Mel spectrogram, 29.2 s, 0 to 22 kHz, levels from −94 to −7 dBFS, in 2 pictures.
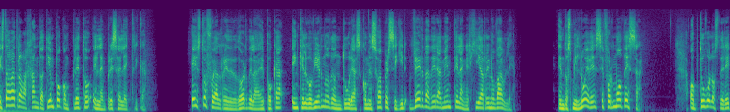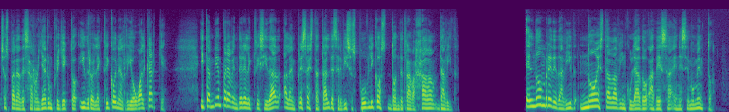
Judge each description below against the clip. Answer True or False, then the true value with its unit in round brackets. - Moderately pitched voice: True (155 Hz)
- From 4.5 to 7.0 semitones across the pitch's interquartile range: True (5.4 semitones)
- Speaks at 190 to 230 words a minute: False (150 wpm)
